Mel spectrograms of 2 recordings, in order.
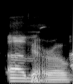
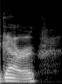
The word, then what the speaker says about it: Gauro: you play as Cahal, and he is a, I don't know how you pronounce, G-A-U-R-O, that basically he's a werewolf. – Garrow. – And, yeah, Garrow.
